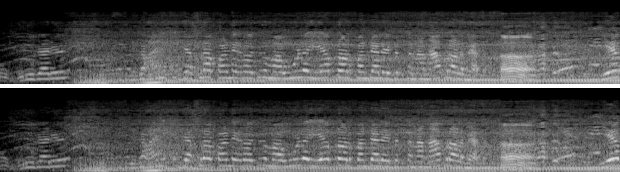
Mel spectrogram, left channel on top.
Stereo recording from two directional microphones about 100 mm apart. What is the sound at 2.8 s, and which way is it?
Speech, 35° right (ahead or behind).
